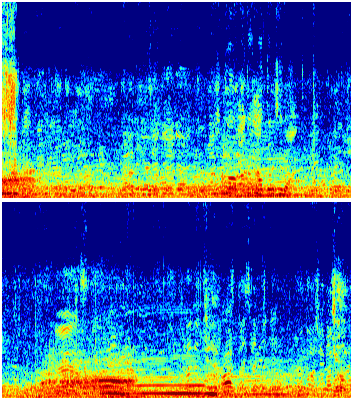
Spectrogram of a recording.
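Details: Cattle at a Qurbani cattle market during buying: a drawn-out, steady low moo midway through, over a loud, busy crowd murmur and nearby voices.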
